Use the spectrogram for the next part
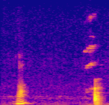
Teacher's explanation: Rue is exactly the same as in English, but you do not pronounce the final T.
